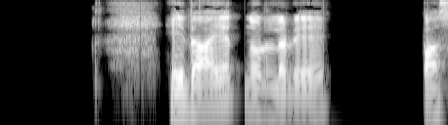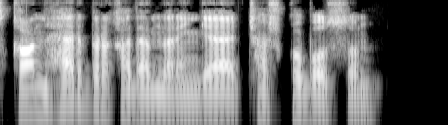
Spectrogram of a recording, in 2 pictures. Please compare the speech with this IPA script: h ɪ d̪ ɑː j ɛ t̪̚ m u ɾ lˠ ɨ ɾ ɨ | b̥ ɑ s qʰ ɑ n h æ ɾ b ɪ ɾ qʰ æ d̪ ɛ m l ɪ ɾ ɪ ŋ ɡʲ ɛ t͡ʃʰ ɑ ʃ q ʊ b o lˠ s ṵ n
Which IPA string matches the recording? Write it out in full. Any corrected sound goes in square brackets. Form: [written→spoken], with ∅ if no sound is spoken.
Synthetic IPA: h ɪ d̪ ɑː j ɛ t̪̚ [m→n] u ɾ lˠ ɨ ɾ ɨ | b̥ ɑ s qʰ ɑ n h æ ɾ b ɪ ɾ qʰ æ d̪ ɛ m l ɪ ɾ ɪ ŋ ɡʲ ɛ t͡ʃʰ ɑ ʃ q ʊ b o lˠ s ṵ n

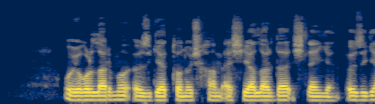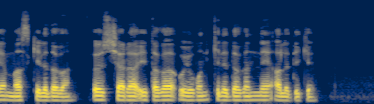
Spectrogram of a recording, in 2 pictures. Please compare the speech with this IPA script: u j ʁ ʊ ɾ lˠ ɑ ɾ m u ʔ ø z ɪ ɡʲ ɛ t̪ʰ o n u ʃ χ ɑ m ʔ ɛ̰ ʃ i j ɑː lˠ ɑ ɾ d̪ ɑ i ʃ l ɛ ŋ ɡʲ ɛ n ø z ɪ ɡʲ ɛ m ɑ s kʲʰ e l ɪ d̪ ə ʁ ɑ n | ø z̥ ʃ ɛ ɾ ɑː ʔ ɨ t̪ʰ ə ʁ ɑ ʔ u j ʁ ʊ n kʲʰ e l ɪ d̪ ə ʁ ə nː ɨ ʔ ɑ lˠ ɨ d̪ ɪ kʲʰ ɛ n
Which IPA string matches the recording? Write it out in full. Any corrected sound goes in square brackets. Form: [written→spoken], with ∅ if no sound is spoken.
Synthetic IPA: u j ʁ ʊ ɾ lˠ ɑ ɾ m u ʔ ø z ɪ ɡʲ ɛ t̪ʰ o n u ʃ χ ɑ m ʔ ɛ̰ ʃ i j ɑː lˠ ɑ ɾ d̪ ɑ i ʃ l ɛ ŋ ɡʲ ɛ n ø z ɪ ɡʲ ɛ m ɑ s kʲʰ e l ɪ d̪ ə ʁ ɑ n | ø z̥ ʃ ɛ ɾ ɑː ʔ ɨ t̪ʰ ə ʁ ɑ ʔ u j ʁ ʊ n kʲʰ e l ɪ d̪ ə ʁ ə nː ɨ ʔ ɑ lˠ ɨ d̪ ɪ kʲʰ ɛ n

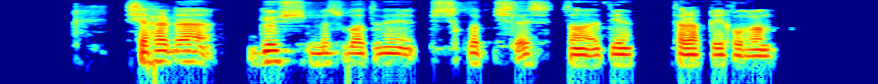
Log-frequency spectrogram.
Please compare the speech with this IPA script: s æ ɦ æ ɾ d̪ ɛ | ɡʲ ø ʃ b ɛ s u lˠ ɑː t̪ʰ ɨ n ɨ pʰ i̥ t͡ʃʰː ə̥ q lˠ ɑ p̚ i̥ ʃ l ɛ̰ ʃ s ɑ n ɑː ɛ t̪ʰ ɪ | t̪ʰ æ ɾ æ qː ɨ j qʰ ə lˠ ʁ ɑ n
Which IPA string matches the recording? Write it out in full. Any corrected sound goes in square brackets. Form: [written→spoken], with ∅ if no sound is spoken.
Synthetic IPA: [s→ʃ] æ ɦ æ ɾ d̪ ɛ | ɡʲ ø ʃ [b→m] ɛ s u lˠ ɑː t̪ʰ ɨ n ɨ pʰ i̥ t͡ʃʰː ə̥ q lˠ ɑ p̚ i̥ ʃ l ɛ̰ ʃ s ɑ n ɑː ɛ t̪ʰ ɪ | t̪ʰ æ ɾ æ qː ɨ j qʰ ə lˠ ʁ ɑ n

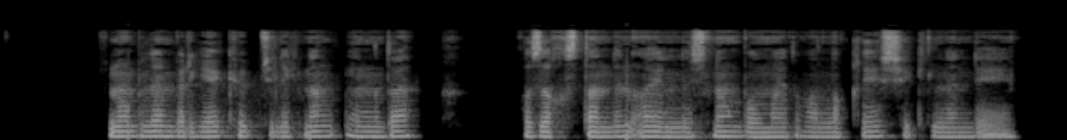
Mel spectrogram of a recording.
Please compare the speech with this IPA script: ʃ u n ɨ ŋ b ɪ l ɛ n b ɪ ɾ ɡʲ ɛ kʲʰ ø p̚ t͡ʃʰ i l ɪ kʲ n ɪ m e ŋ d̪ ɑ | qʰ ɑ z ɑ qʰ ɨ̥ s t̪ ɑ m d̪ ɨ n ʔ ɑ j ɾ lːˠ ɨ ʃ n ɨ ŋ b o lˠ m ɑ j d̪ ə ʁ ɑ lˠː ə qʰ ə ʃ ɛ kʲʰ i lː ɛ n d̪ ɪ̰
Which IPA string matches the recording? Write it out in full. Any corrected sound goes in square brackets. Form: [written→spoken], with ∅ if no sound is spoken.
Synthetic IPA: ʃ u n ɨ ŋ b ɪ l ɛ n b ɪ ɾ ɡʲ ɛ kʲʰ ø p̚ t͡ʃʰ i l ɪ kʲ n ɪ [m→ŋ] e ŋ d̪ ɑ | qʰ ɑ z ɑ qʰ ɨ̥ s t̪ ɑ [m→n] d̪ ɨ n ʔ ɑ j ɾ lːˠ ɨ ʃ n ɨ ŋ b o lˠ m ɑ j d̪ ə ʁ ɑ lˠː ə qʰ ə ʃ ɛ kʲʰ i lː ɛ n d̪ ɪ̰

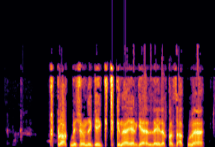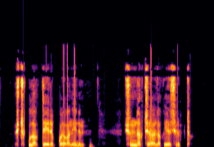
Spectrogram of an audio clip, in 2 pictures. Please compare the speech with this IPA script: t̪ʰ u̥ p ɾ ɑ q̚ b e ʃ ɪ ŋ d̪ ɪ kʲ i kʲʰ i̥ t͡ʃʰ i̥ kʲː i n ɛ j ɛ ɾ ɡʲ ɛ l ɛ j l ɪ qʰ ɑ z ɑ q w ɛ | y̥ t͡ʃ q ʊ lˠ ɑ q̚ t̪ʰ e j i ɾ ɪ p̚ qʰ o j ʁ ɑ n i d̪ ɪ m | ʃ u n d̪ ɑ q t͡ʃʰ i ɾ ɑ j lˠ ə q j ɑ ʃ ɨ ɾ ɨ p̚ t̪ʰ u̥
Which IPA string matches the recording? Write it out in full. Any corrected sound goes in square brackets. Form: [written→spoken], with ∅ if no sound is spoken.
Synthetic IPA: t̪ʰ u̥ p ɾ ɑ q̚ b e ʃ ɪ ŋ d̪ ɪ kʲ i kʲʰ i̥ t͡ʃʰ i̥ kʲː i n ɛ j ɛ ɾ ɡʲ ɛ l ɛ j l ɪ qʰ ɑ z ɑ q [w→v] ɛ | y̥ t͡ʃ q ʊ lˠ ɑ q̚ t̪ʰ e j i ɾ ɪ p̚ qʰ o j ʁ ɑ n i d̪ ɪ m | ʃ u n d̪ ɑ q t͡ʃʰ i ɾ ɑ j lˠ ə q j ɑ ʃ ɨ ɾ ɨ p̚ t̪ʰ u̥

